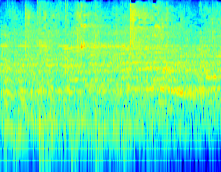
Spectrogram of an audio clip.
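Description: Fencers' footwork on the piste: a few sharp footfalls as they step forward, over background voices.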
